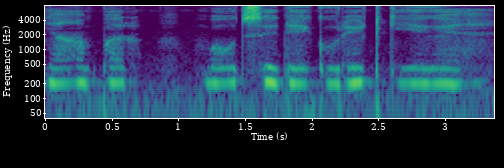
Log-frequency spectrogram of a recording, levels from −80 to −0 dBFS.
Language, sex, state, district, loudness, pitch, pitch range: Hindi, female, Jharkhand, Deoghar, -22 LUFS, 210 Hz, 205-210 Hz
